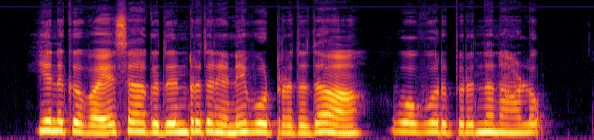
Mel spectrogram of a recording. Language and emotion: Tamil, sad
